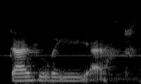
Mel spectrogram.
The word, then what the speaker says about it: deadliest: So even though here I have 1, 2, 3, 4 vowels, there are only 3 vowel sounds. The e from ea in dead, li, that I is making a long e sound, and est, that e is making a short e sound.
